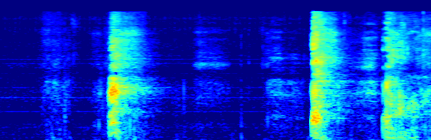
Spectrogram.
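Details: A Jack Russell Terrier mix and an English Bulldog play-fighting; quiet shuffling, then sharp, loud single barks at about one, three and nearly four seconds, separated by brief pauses.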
